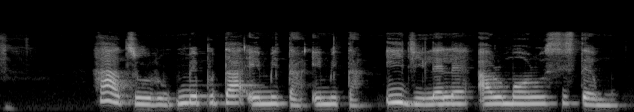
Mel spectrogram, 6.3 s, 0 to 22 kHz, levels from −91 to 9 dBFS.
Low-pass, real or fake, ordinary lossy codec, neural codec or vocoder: none; real; none; none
